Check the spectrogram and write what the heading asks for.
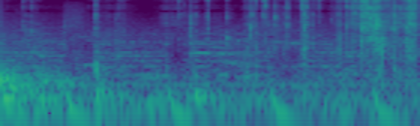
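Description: Background music with the crinkling of a foil Pokémon booster pack wrapper being handled and opened. The crinkling gets louder near the end.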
